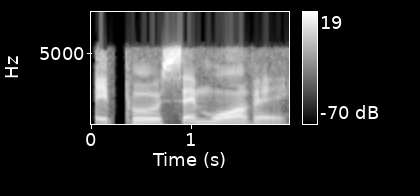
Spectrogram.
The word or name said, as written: eppur si muove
